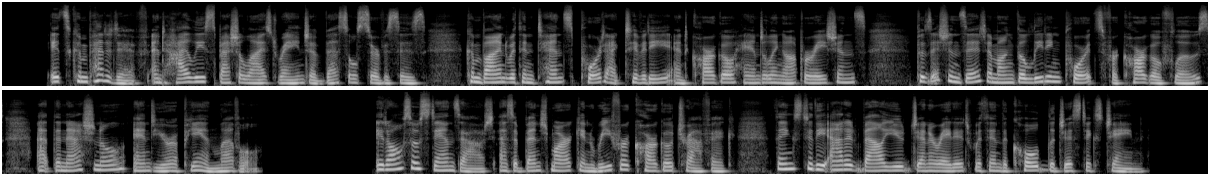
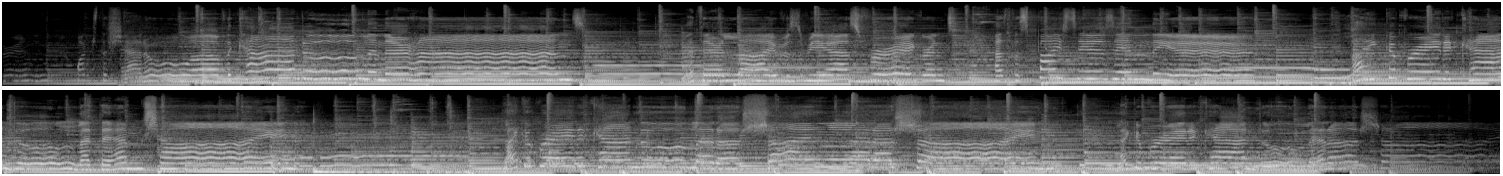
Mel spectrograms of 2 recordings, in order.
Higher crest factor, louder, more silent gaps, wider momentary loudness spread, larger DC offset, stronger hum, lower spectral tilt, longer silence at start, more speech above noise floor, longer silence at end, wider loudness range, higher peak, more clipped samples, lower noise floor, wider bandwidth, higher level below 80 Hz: first, 18 dB vs 12 dB; second, -22 LUFS vs -14 LUFS; first, 14.68-15.75 s vs none; about the same, 6 LU vs 5 LU; neither; neither; about the same, -5 dB/octave vs -6 dB/octave; first, 0.5 s vs 0.2 s; first, over 69 dB vs 25 dB; first, 0.6 s vs 0.3 s; about the same, 2 LU vs 2 LU; second, -4 dBFS vs 0 dBFS; neither; first, under -90 dBFS vs -38 dBFS; about the same, 19 kHz vs 18 kHz; second, -62 dBFS vs -28 dBFS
